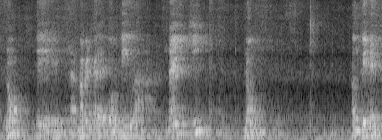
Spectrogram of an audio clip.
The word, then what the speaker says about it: Nike: Es Nike. A ver. Nike, la deidad griega. Las Nike eran diosas de la victoria. Entonces, Nike, ¿no? Solamente que en Estados Unidos le pronuncian Nike, pero en griego es Nike.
